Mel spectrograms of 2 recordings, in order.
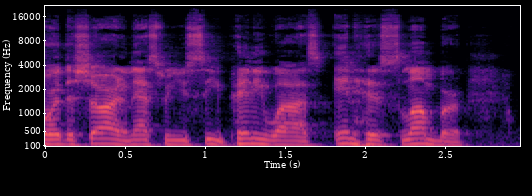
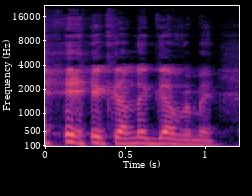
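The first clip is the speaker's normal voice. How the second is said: higher-pitched, through real laughter; amused laughing; 4 semitones higher, 5 dB louder than usual. Real, not acted. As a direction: burst out laughing, then speak through it. Laughs, repeating the line in amusement.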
